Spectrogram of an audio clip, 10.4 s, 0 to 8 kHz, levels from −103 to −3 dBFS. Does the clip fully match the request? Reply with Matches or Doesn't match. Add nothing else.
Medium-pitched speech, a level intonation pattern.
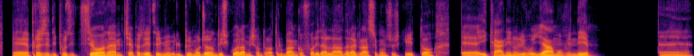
Doesn't match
